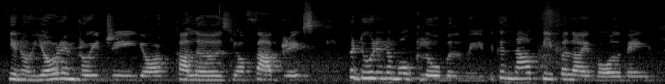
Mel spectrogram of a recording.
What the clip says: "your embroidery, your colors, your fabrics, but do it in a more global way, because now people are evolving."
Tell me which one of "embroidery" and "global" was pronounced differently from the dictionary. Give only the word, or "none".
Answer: none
